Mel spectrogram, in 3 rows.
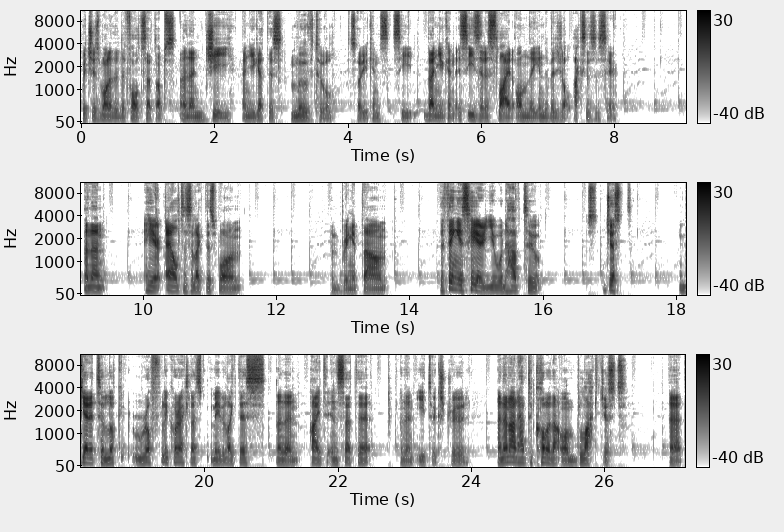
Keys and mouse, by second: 4.6-6.5 drag, 7.8-9.3 drag, 9.9 l, 10.7-12.6 drag, 12.8 click, 15.2 click, 16.0 click, 17.6-19.7 drag, 20.1 click, 24.6 g, 26.3 click, 27.0 middle click.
